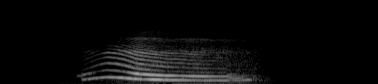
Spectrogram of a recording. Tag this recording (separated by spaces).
sonido final mmmm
